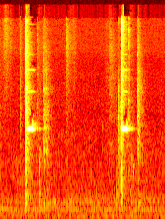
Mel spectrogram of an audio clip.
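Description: A kitchen oven's control panel pressed twice, each press giving a short electronic beep with a click, over quiet room hum.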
